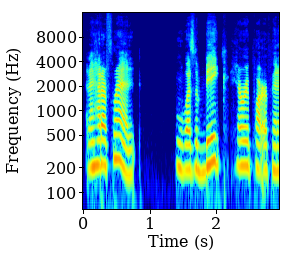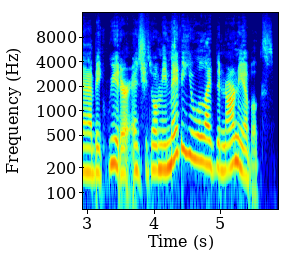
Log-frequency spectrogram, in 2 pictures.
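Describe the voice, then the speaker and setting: A woman's voice: medium pitch, fairly quick, dry recording. Venezuelan woman in her 30s, spanish is her first language, chatty storyteller, dry mic. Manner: friendly, storytelling, uneven pace. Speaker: guest author. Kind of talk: casual interview chat.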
